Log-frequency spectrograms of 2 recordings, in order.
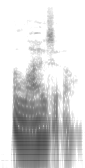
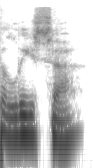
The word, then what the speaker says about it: Elisa: Eliza, welcome. Thank you. Thank you. So, before we get going here, I'm sorry, it's Alisa. It is sorry I mispronounced your name.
